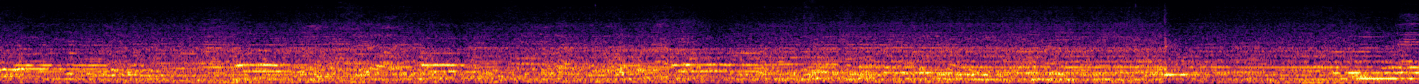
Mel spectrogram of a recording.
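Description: Two bowed fiddles playing a melody of long held notes that slide from pitch to pitch, over a steady low background noise.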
